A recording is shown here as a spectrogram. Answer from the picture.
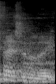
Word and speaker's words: Thessaloniki: Which one is it? Thessaloniki. It is Thessaloniki. It is I've been saying Thessaloniki. it right, and everyone else is saying it wrong.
